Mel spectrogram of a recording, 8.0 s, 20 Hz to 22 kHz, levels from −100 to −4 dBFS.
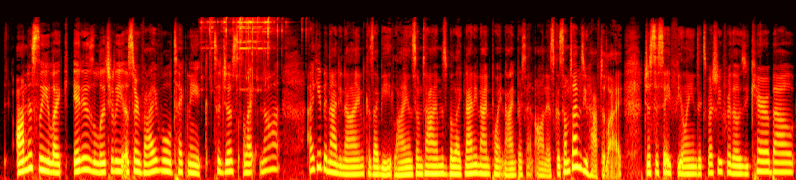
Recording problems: wrong speed, natural pitch; too fast; 1.7 times normal speed
jangling keys; noticeable; at 2 s; peak 4 dB below the speech

